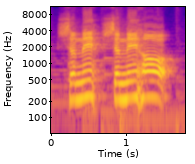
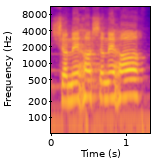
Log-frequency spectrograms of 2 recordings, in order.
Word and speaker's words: शनैः: और विसर्ग लगा हो तो विसर्ग का मतलब क्या होता है? ह। जैसे मैंने बताया, कुछ एग्जांपल दिया, प्रातः, शनैः शनैः, ठीक है, क्रमशः।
